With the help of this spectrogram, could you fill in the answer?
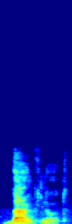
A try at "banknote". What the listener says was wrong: Perfect again.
